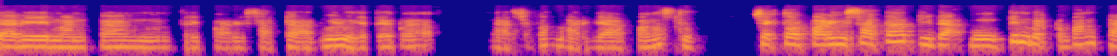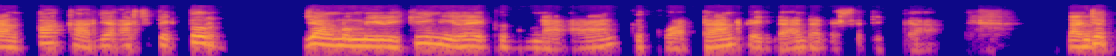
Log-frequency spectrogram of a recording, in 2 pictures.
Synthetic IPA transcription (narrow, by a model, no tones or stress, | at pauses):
aɾimant̪anmənt̪ɾipaɾisat̪adulujat̪uapa | nasiapamaɾiapaŋəst̪u | sɛk̚t̪ɔrpaɾisat̪at̪idaʔmuŋkɪnbərkəmbaŋt̪anpakaɾiaʔarʃi̥t̪ɛk̚t̪ʊr | jaŋməmilikinilajkəɡuna̰ʔankəkuat̪ankəindaɦandanɛsɛt̪ika̰ | laɲd͡ʒʊt̪̚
